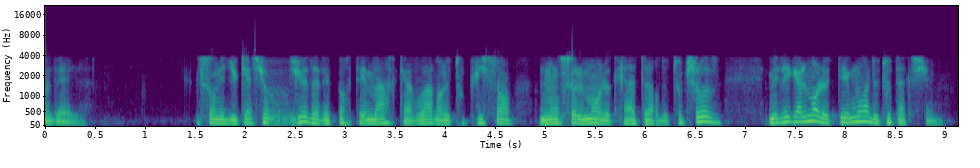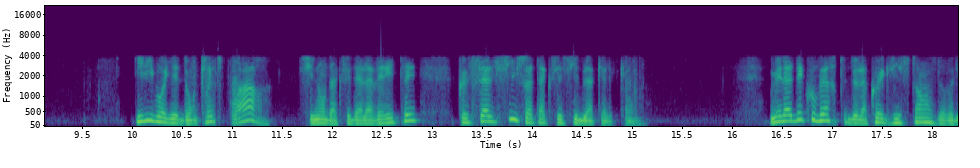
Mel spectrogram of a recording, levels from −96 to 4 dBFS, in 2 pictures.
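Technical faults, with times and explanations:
Throughout: G.729 codec. The speech is plainly rebuilt at 8 kbit/s from a vocal tract filter, pitch predictor and sparse pulses, so it sounds rough and slightly synthetic with nothing above 4 kHz. Unlike packet loss, this colouring is constant.
2.21–2.48 s and 9.96 s: VoIP packet loss concealed by the speech codec. About 220 ms, then 60 ms, of audio went missing. The decoder extended its last pitch and filter into a fading buzzy tone or coloured noise, and the voice stays weak briefly afterwards. Unlike crackle, it sounds smooth.
10.59–11.07 s: loose connector crackle. Between "y voyait" and "sinon d'accéder à la", a contact making and breaking chops the signal into an irregular burst of scratchy crackle. It is rough and broadband, not the buzzy, decaying extension that concealment produces.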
